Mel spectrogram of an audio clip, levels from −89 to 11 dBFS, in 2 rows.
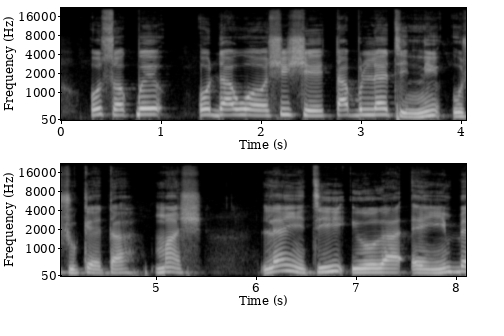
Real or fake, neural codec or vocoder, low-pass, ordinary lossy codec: real; none; none; none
